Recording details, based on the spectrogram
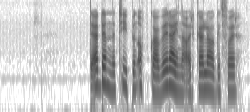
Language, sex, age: Norwegian, female, 29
